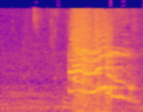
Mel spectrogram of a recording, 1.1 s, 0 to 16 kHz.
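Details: Alaskan Malamute puppy about 10 weeks old, play fighting indoors in Calgary, Canada, May 2012: a single short, harmonic, yelping growl-bark that slides downward, rising abruptly out of quiet room noise.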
